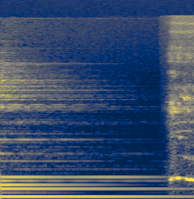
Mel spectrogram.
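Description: Background music: a single held chord, struck just before and slowly dying away.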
